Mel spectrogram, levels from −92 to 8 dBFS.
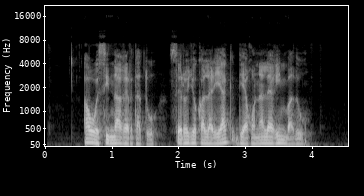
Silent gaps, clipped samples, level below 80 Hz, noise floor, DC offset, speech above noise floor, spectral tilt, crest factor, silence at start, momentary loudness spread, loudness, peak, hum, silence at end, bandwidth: none; under 0.1%; -38 dBFS; -64 dBFS; under 0.1%; 47 dB; -7 dB/octave; 16 dB; 0.6 s; 12 LU; -18 LUFS; -2 dBFS; none; 0.6 s; 7.6 kHz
